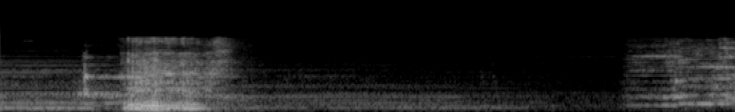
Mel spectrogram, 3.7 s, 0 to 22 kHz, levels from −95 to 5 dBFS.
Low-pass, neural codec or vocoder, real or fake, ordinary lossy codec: 5.4 kHz; vocoder, 22.05 kHz, 80 mel bands, HiFi-GAN; fake; none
